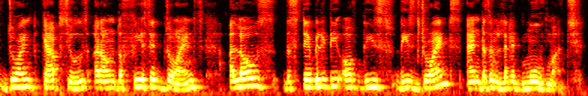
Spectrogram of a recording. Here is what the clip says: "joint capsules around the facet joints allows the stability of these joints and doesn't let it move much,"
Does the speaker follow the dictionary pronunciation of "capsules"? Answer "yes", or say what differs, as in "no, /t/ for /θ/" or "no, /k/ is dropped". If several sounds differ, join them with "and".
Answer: yes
